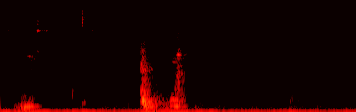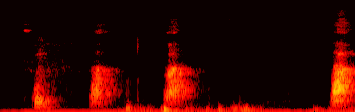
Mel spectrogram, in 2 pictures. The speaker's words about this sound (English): Shh. Puppies in the studio.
